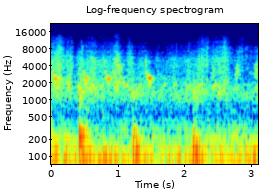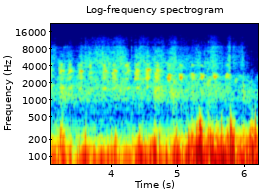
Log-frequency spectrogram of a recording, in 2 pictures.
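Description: A bird calling in a rapid series of short, repeated chirps, about five a second, over a low rumble that grows louder about three seconds in.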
